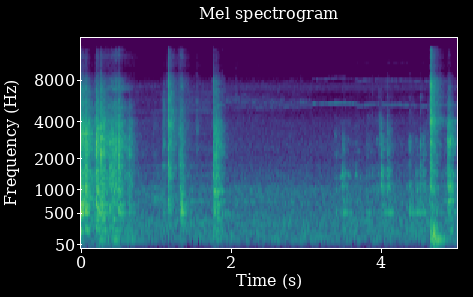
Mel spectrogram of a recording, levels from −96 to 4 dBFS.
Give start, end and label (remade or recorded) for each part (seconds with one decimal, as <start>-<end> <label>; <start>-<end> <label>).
0.0-1.8 remade; 1.8-5.0 recorded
